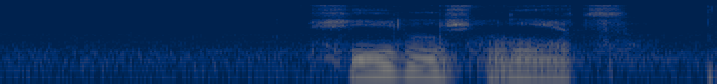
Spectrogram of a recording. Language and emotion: Russian, sad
